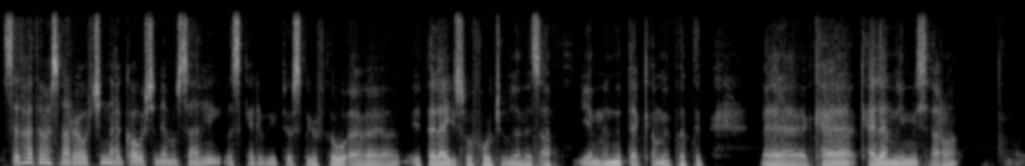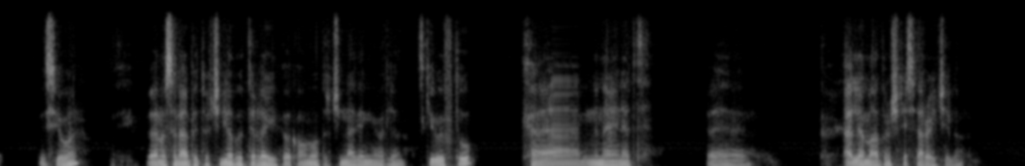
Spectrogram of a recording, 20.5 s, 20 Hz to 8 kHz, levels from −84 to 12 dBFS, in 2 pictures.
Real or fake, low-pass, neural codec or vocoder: fake; 7.2 kHz; codec, 16 kHz in and 24 kHz out, 0.6 kbps, FocalCodec, streaming, 2048 codes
